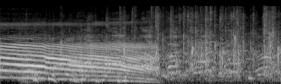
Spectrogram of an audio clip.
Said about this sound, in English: You applaud, but we all know that was okay.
